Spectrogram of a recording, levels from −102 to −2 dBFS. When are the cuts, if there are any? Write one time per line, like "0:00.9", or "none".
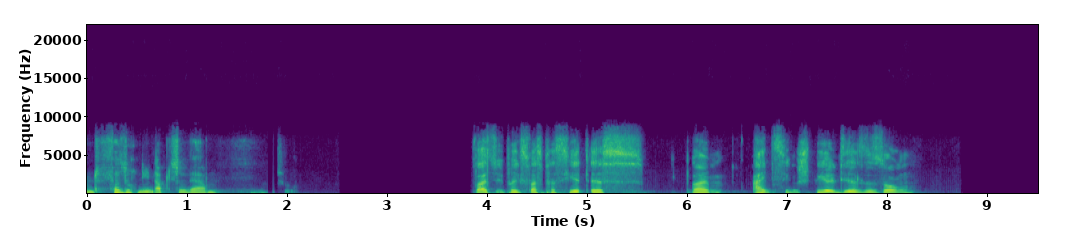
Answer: none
